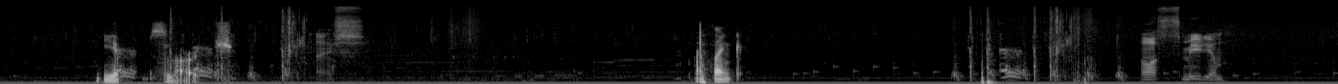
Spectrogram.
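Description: Short game sound effects of a character being struck ring out now and then.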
